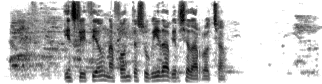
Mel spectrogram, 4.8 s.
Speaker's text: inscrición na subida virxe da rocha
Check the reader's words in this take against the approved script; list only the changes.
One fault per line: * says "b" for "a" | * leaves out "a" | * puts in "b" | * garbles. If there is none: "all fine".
* puts in "fonte"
